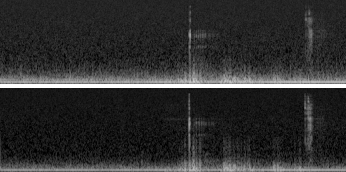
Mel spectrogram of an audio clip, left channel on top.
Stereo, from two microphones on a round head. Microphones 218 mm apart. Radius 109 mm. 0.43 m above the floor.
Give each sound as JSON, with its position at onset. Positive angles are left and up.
{"t": 1.6, "sound": "chewing", "side_deg": -80, "distance_m": 2.0}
